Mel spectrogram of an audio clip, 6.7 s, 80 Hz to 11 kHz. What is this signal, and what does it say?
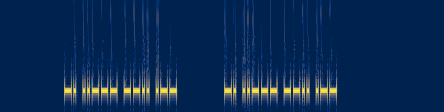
Morse code, heard as a keyed tone, about 36 wpm, 700 Hz. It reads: N2ZW N2ZW
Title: USA Call Signs - 4 Characters - Repeated 2x - 35wpm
